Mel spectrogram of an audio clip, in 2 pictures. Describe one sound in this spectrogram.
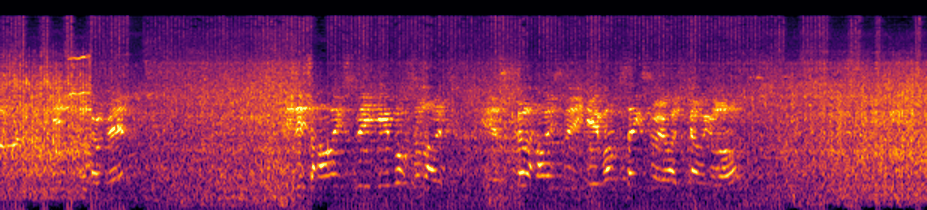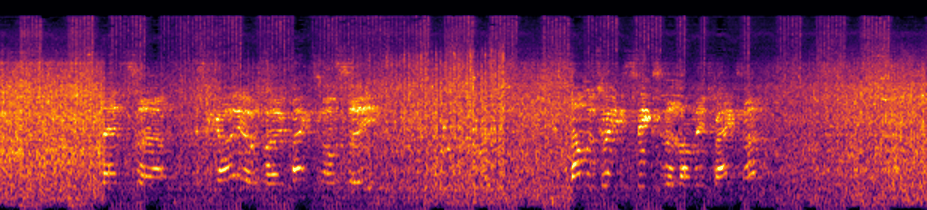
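A tractor engine idles and putters.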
